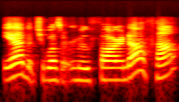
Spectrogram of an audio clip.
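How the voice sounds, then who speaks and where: High-voiced wisecracking Maisie, played by a woman. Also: quick pace, fairly bright tone, no room sound, close to an everyday voice. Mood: skeptical, wry. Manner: sassy, slangy delivery. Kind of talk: old-time radio comedy acting. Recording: dull lo-fi close dry recording.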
